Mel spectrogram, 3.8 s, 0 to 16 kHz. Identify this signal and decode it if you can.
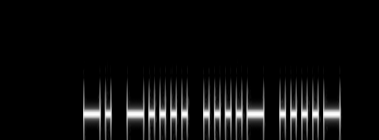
Morse code, heard as a keyed tone, about 22 wpm, 700 Hz. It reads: N644
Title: All Cut Numbers - 4-Digit 22wpm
